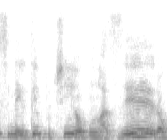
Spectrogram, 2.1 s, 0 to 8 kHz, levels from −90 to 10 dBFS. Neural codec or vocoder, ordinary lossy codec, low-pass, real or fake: none; none; 7.2 kHz; real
